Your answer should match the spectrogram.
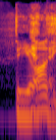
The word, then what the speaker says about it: Dejounte: We didn't know that I pronounce it with a Y. Deontay.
